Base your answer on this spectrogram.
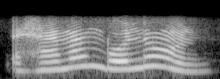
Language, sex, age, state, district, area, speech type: Bengali, female, 18-30, West Bengal, Cooch Behar, urban, conversation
